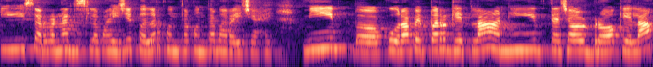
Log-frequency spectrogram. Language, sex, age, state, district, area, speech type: Marathi, female, 18-30, Maharashtra, Nagpur, urban, spontaneous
